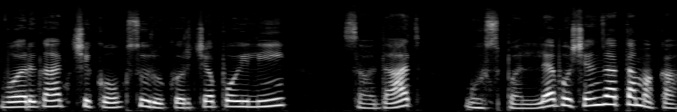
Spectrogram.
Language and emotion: Goan Konkani, fearful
